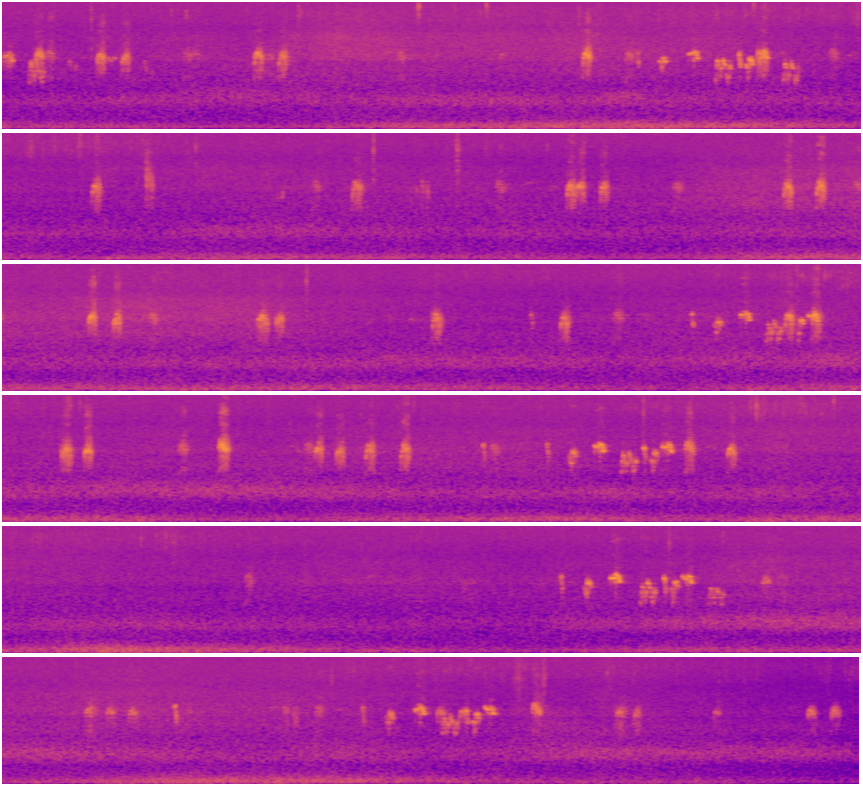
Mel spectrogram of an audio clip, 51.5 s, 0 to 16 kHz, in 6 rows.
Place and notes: Birdsong, In windbreaks, The weather is very hot
Zoom H2n MS +XY
Taitung County, Taiwan, 5 September 2014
